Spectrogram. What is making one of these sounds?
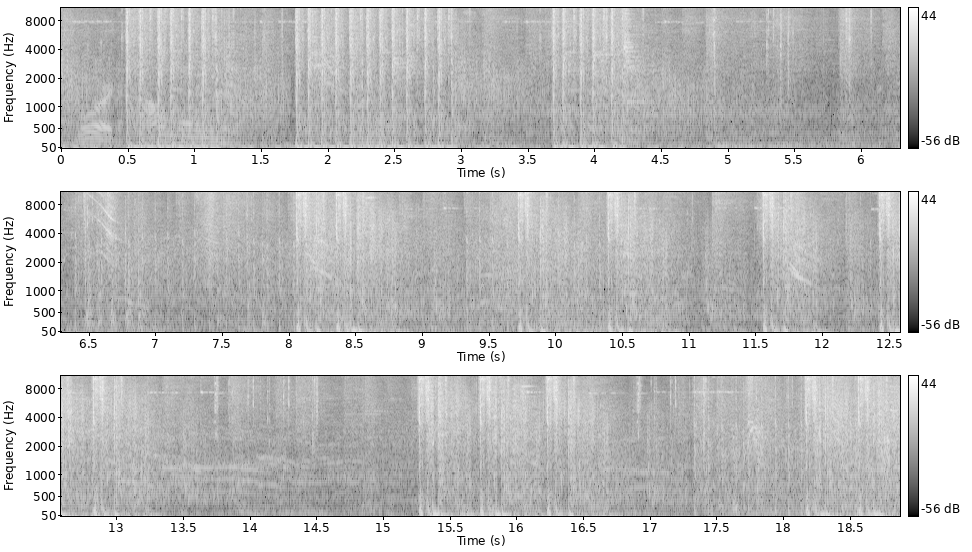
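Gunshots crack in rapid bursts, echoing around.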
